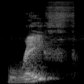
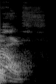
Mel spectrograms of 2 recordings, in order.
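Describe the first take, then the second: First: The name rhymes with safe, with no L sound. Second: The name has an L sound, like alf. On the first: The speaker calls it right. "it's apparently Rafe Fiennes" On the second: The speaker calls it wrong. "it's not Ralph, which I always thought"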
